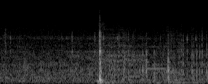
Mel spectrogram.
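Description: Quiet room tone with one sharp click about a second in, followed by a few faint ticks.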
